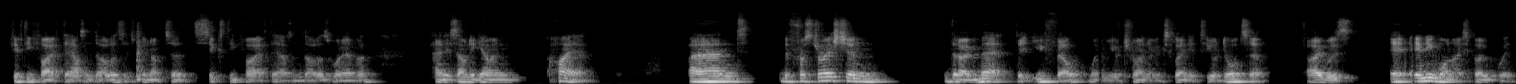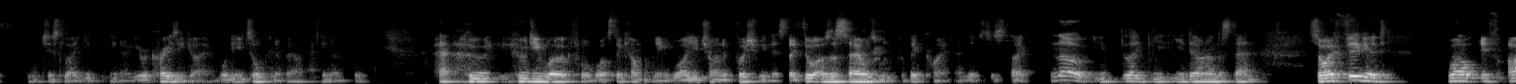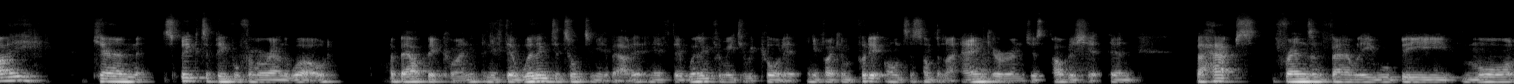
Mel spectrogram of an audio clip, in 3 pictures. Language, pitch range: English, 105-130 Hz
